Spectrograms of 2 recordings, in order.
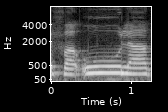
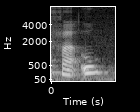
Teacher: अब बाज़ लोग क्या करते हैं, वाव को भी पढ़ लेते हैं, यानी कि फ़ऊला कर लेते हैं या फ़ऊ थोड़ा सा भी लंबा करेंगे तो ये वाव मद्दा बन जाएगा। आपने पढ़ना है फ़ऊलाइका, ठीक है।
